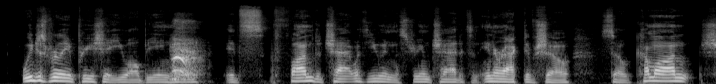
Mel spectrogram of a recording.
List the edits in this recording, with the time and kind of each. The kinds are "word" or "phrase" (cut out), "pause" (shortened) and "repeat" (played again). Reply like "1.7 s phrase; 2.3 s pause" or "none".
none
